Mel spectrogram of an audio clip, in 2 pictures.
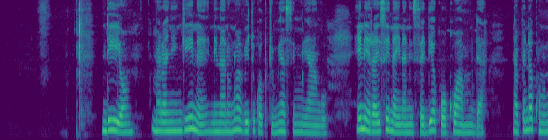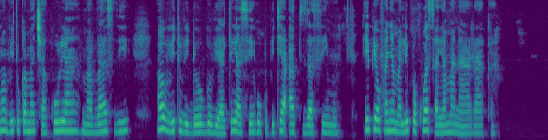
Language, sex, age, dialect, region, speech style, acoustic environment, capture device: Swahili, female, 18-24, Kenya - Nairobi Sheng-influenced, Kenya, happy, silence, mobile / Linux / Chrome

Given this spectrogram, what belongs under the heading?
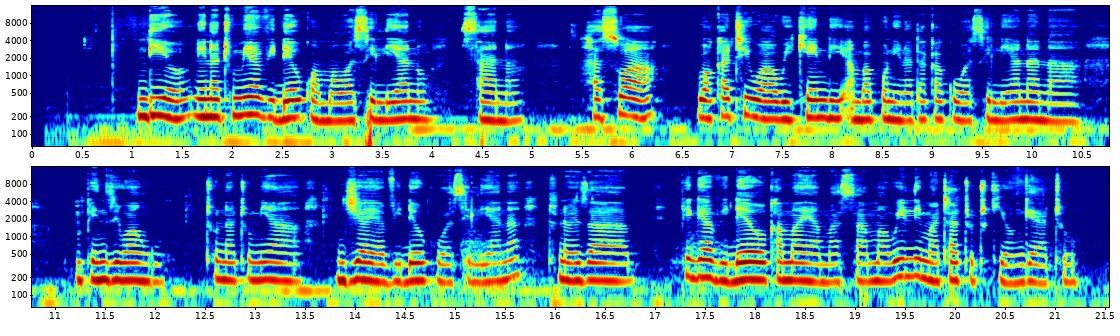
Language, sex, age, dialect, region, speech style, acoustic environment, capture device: Swahili, female, 18-24, Kenya - Nairobi Sheng-influenced, Kenya, relaxed, silence, desktop / Linux / Chrome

